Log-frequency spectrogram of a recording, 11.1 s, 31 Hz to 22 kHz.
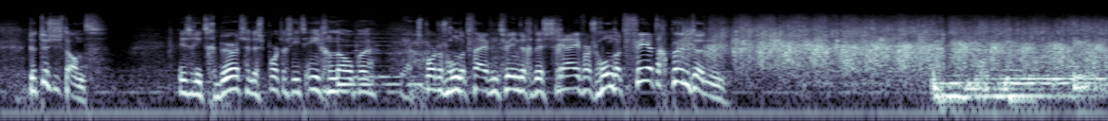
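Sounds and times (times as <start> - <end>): show music: 3.4 - 4.6, 9.3 - 11.0
audience applauding: 6.8 - 11.0.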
